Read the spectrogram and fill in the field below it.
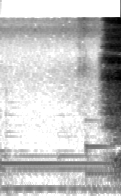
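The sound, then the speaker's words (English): A quiet, steady hum gives way to a single sharp snorting breath near the end, like a sneeze that builds but never quite comes out. “I can't sneeze.”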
